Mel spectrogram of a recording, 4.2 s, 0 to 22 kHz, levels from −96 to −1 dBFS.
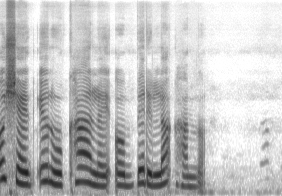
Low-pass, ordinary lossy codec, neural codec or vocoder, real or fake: none; none; codec, 44.1 kHz, 7.8 kbps, DAC; fake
